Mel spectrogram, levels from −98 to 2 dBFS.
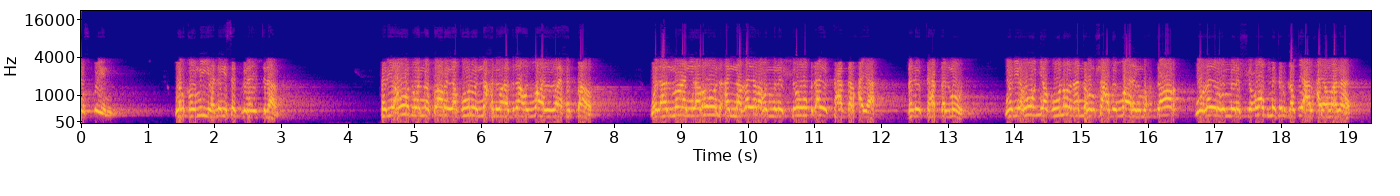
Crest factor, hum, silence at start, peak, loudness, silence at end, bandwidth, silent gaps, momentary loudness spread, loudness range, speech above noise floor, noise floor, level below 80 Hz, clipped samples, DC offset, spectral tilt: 10 dB; none; 0 s; -2 dBFS; -13 LUFS; 0 s; 4.1 kHz; none; 5 LU; 4 LU; 51 dB; -64 dBFS; -48 dBFS; under 0.1%; under 0.1%; -7 dB/octave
